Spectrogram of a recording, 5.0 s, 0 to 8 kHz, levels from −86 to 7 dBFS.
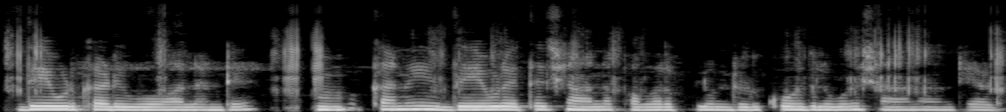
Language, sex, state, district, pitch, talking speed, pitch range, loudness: Telugu, female, Telangana, Nalgonda, 200 Hz, 165 wpm, 195-210 Hz, -14 LUFS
